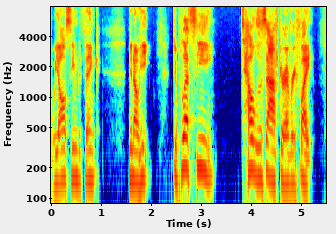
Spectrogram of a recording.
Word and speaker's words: du Plessis: Dricus du Plessis. The S on the end is silent, as he reminds us all the time.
